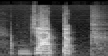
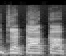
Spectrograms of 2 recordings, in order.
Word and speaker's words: Jataka: So simply speaking, what is Jatak? Whenever you encounter the term Jatak, okay, it's not Jataka, please make it clear. Do not pronounce it as Jataka. No, it is Jatak.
